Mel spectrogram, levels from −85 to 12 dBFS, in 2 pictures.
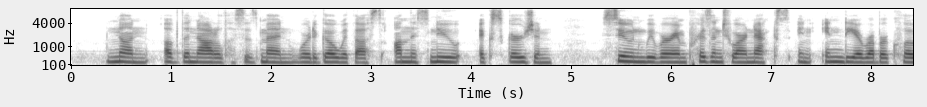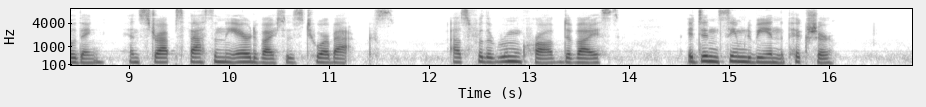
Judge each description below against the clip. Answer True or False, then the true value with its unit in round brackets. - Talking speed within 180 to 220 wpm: False (170 wpm)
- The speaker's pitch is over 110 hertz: True (190 Hz)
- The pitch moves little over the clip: True (1.5 semitones)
